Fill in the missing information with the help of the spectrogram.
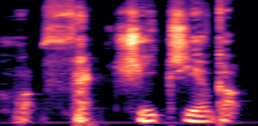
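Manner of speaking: slow, relishing menace; slow predatory appraisal; leering convict. A narrator's reading. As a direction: savour it as a hungry convict. Convict eyeing the boy hungrily.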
